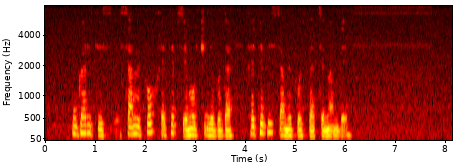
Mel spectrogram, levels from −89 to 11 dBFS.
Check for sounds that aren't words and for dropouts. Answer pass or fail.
pass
